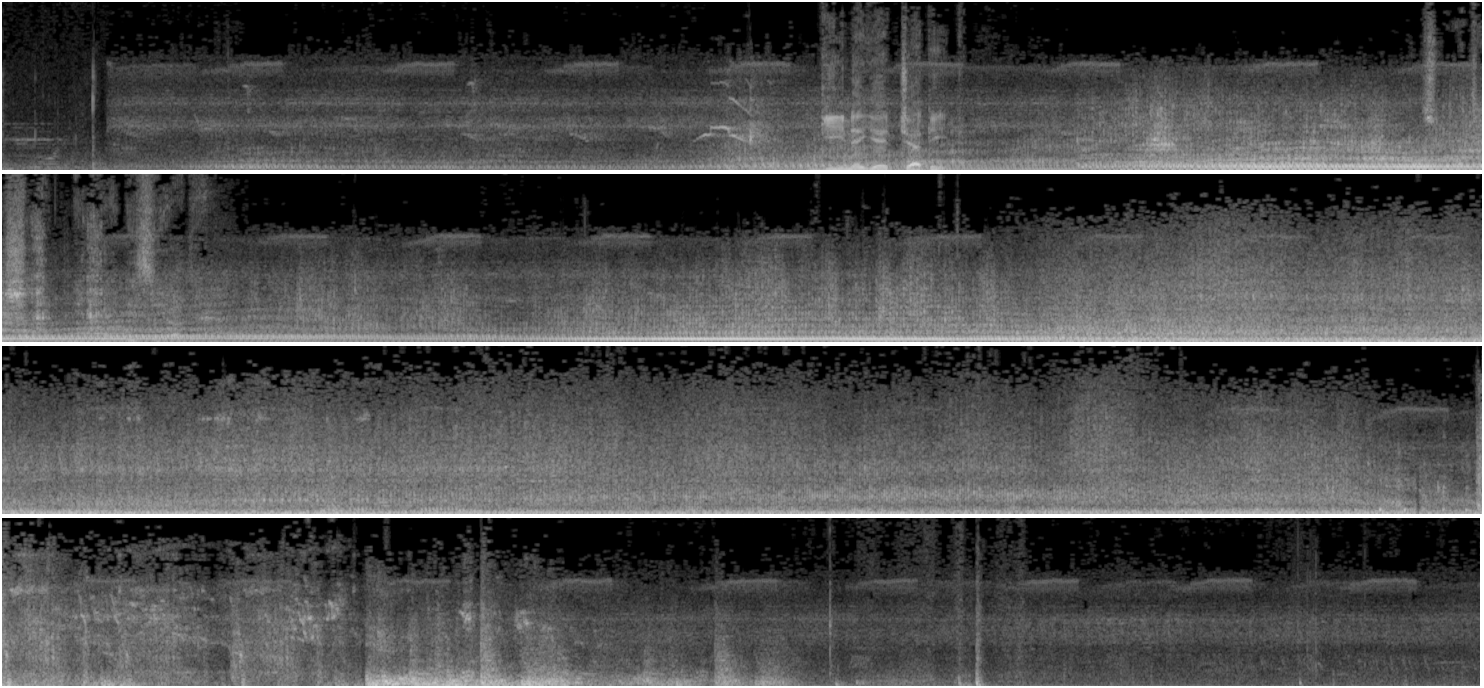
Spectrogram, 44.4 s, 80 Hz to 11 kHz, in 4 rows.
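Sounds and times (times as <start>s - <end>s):
airplane engine roar during landing: 0.0s - 44.3s
speech: 6.2s - 7.2s
airplane wheels bumping on landing: 36.0s - 41.0s.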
